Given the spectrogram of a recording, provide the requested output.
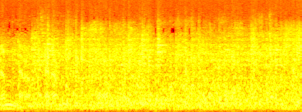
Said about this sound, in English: And, you know, you settle into that routine as the train rolls along.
